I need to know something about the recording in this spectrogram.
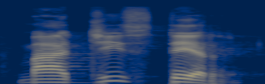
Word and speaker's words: magister: Agora, prestem atenção na penúltima sílaba, a sílaba dis. Ela tem o bráquia? Não. Se não tem o bráquia, eu tenho uma boa notícia para dar para vocês. Ela é a tônica. Magister. Essa aí é a tônica.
